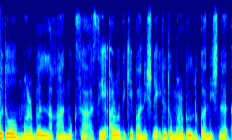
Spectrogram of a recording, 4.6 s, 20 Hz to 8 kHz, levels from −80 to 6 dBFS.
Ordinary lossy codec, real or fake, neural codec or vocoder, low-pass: Opus, 16 kbps; real; none; 7.2 kHz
